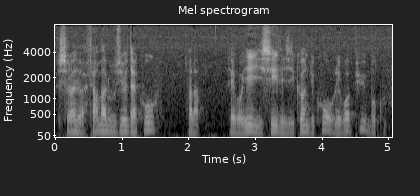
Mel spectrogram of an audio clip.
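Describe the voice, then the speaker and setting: A man talking through a casual software tutorial, hesitant and full of fillers and restarts. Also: mid-range voice, brisk.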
